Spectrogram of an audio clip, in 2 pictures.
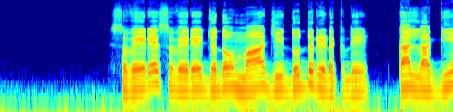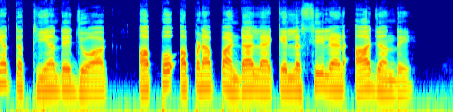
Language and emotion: Punjabi, neutral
